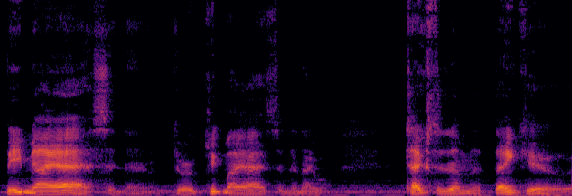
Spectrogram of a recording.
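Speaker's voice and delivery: low, slowed co-worker voice, lightly imitated; retold co-worker. Reviewer quoting the drunk co-worker's confession, low retold voice. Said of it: "He's just like".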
